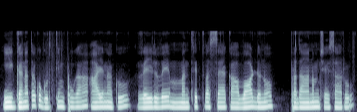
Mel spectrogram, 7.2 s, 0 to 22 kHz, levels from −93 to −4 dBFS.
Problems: none marked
